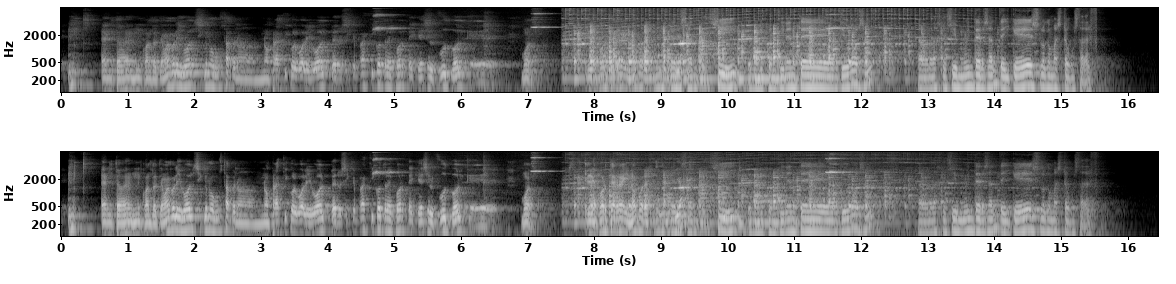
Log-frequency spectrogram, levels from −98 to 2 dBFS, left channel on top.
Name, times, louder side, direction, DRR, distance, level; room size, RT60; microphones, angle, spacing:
voice 1, 0.6-6.5 6.9-7.1 7.8-9.4, right 5 dB, 80° right, 0.5 m, -28 dB
Screech, 4.7-5.2 5.9-8.6 8.9-13.2, right 4 dB, 60° right, 1.6 m, -34 dB
sound 1, 7.5-14.1 14.6-14.7, left 6 dB, 80° left, 0.6 m, -27 dB
voice 2, 8.8-12.2 12.9-15.6, left 4 dB, 40° left, 0.4 m, -26 dB
9.5 x 8.2 x 5.3 m
head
